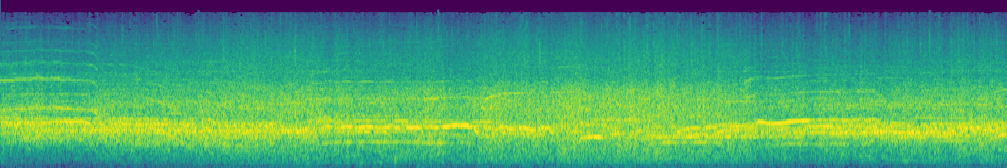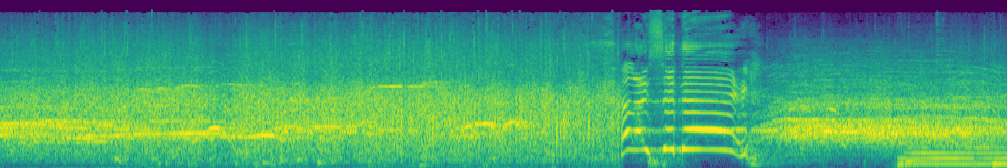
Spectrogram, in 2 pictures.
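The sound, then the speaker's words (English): Audience applause at a live Sydney show welcoming a folk singer on stage. Loud, dense clapping and crowd noise hold steady for the whole stretch, with a brief change in texture near the end. “put your hands together and make incredible, welcoming Sydney woohooing guilty feminist noises for the incredible Grace Petrie.”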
